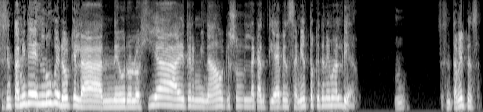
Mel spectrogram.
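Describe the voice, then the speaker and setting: The man has a high pitch. His pitch varies in an ordinary way. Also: moderate pace, quiet background. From Chile. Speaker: business strategy consultant and speaker; speaker. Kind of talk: webinar talk. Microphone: video call.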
